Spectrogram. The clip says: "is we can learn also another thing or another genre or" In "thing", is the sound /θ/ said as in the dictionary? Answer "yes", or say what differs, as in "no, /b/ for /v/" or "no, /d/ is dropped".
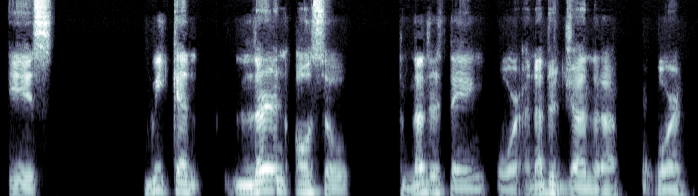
yes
